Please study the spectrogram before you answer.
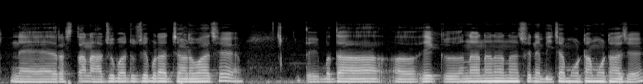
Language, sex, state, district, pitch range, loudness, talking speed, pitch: Gujarati, male, Gujarat, Valsad, 125-140 Hz, -15 LUFS, 160 wpm, 130 Hz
